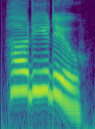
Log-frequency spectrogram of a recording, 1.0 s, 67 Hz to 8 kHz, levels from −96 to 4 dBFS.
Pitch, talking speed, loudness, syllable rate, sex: 235 Hz, 250 wpm, -13 LUFS, 5.6 syllables/s, female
